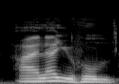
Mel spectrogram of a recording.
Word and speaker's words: عليهم: عليهم هنا بقى، عليهم أولا ضم الهاء لأن قبلها ياء دينية، لكل من حمزة رضي الله عنه ويعقوب الحضرمي. – تنطق كيف فضيلة الشيخ؟ – عليهم.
